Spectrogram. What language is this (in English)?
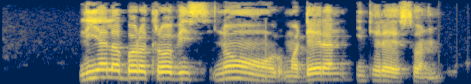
Esperanto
